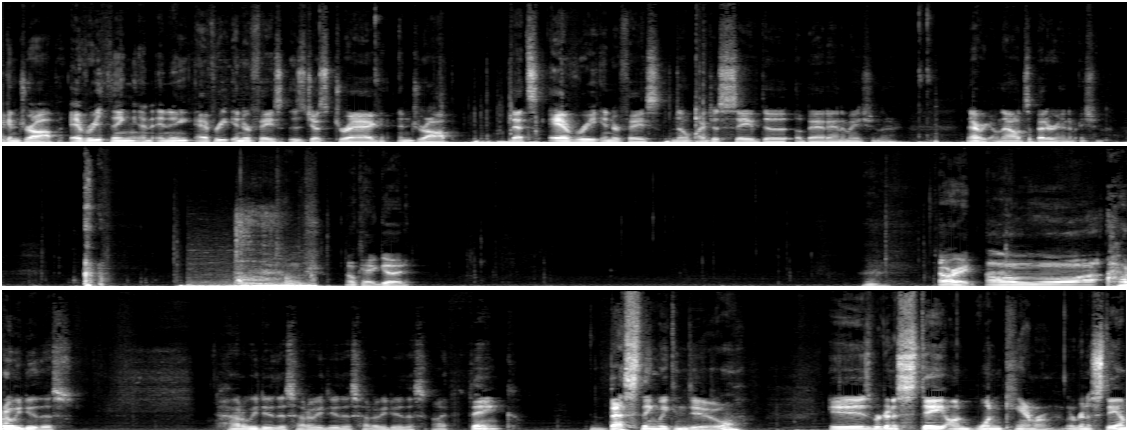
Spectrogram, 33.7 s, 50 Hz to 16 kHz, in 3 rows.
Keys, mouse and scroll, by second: 3.1 click, 7.2 ctrl+s, 7.7 ctrl+z, 9.2 click, 11.0-11.4 scroll down 1, 11.9-12.3 scroll down 2, 12.6-14.3 scroll up 4, 12.9 space, 14.3 space.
